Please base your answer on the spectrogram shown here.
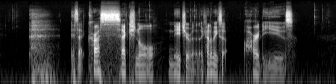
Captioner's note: sighs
